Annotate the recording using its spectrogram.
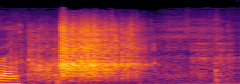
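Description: Dry dog biscuits tipped into a plastic feed tray: a short, sudden rattling pour lasting under a second.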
